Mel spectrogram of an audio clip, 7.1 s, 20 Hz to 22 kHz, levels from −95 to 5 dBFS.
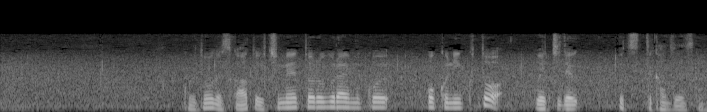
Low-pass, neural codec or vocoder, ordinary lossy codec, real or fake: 7.2 kHz; none; none; real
